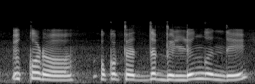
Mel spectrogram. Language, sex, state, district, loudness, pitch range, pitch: Telugu, female, Telangana, Hyderabad, -13 LUFS, 210-245 Hz, 225 Hz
